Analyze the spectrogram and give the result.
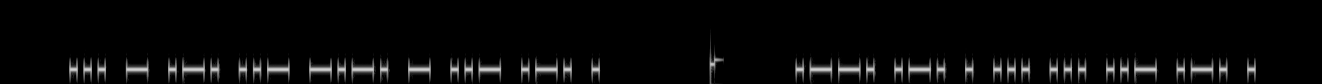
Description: Morse code, heard as a keyed tone, about 17 wpm, 700 Hz. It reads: STRUCTURE PRESSURE
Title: Sentences from Top 1000 Words - Review Part 6 - New Word Drill - 17wpm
